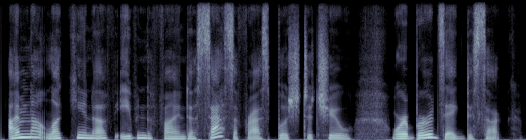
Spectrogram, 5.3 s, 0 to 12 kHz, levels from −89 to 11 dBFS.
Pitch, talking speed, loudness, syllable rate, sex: 190 Hz, 205 wpm, -20 LUFS, 5.2 syllables/s, female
